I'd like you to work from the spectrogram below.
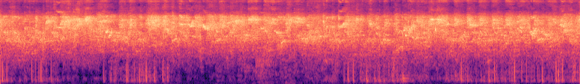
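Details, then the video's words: Many budgerigars warbling and chirping nonstop in a bright high chorus, accompanied by a steady scatter of sharp ticking clicks. "A Symphony of Budgies"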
